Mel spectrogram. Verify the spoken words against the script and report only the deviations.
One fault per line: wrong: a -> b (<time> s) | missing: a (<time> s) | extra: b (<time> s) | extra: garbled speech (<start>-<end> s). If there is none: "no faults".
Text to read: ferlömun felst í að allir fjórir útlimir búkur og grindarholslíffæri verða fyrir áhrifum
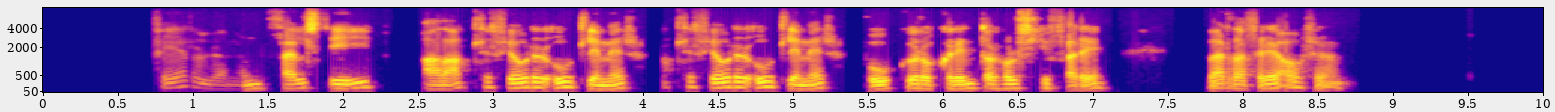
extra: allir fjórir útlimir (4.1 s)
